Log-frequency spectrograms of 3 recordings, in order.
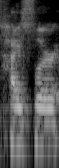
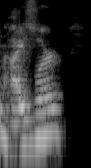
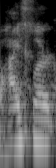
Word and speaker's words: Heisler: So my full name is Matthew Heisler, and it's Heisler. And a lot of people go with the Z sound for some reason, Heisler, but it's originally an Austrian name. And the simplest way I've found to explain it is it rhymes with Chrysler. So Heisler, Chrysler.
